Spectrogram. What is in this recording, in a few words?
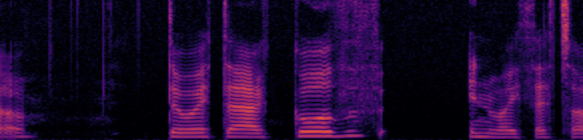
"gwddf", Welsh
